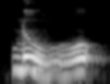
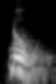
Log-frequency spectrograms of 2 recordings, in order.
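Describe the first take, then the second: First: The word is said slowly and fully. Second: The word is said quickly and shortly.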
